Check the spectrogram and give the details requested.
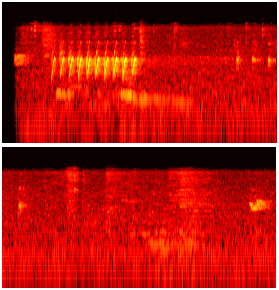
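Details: Sooty-headed bulbul in lively ngerol (rolling) song style: a rapid buzzy trill of about a dozen even pulses lasting just over a second, followed by a few scattered short whistled notes over a low background hiss.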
